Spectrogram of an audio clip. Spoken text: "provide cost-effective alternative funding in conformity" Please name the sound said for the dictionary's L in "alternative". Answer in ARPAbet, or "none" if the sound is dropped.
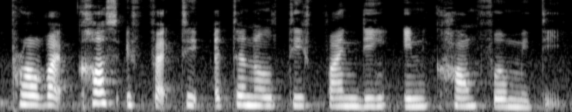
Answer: none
